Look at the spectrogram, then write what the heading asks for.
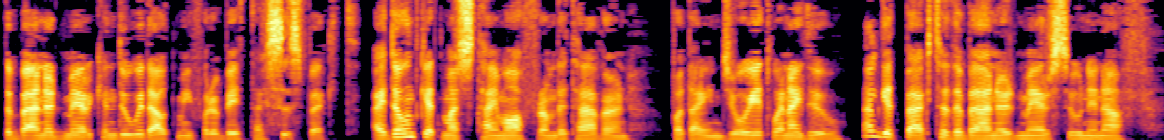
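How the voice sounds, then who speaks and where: A hardy Nord townswoman of a fantasy game world, acted by a woman, speaking. She is firm, deliberate and plain-spoken, with no nonsense about her. The sound is close and very dry, with no room around it. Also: low-pitched, steady tone, no echo, close to an everyday voice. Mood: plain, businesslike. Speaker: video game voice actor. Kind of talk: scripted fantasy game dialogue.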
